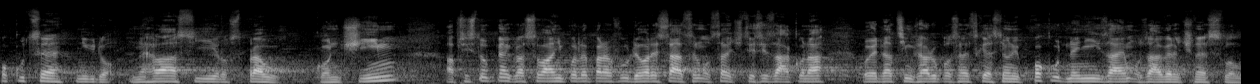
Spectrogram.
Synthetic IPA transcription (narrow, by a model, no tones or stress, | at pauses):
po̞kut̪sɛɲɪɡdo̞ | nɛɦlaːsiːɾo̞spɾavu | ko̞nt͡ʃiːm | ʔapr̝̥ɪst̪owpmɛɡɦlaso̞vaːɲipo̞dlɛpaɾaɾofudɛvadɛsaːt̪sɛdumt̪st̪avjɛt͡ʃt̪ɪr̝ɪzaːko̞na | ʔo̞jɛdnat̪t͡siːmur̝aːdupo̞slanɛt͡skɛːsɲɛmnɪpo̞kut̪nɛɲiːzaːjɛmʔo̞zaːvjɛɾɛt͡ʃnɛːslo̞vo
